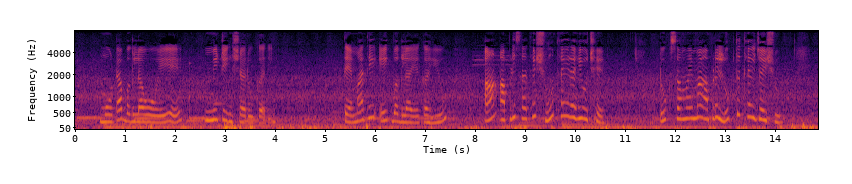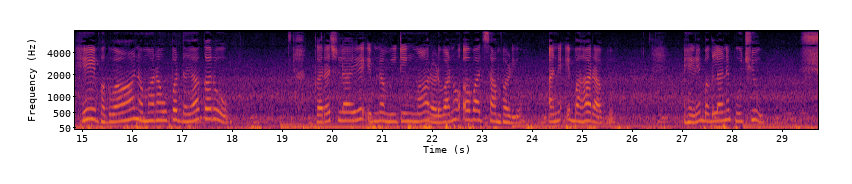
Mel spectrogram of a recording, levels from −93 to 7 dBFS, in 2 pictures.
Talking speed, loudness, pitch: 85 wpm, -29 LUFS, 230 Hz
